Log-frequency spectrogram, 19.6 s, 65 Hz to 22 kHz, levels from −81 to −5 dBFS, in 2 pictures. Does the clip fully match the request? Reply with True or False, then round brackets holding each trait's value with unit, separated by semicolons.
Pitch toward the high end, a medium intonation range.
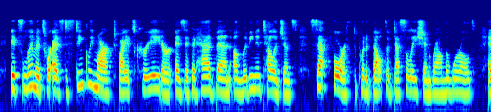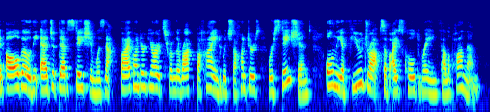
True (195 Hz; 3.5 semitones)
